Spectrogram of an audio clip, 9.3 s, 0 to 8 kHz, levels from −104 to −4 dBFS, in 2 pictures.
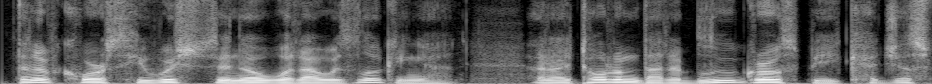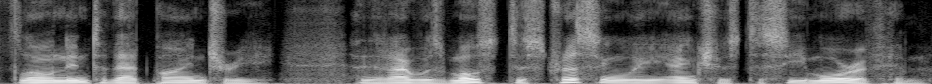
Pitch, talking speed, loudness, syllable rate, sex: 115 Hz, 250 wpm, -17 LUFS, 5.6 syllables/s, male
